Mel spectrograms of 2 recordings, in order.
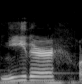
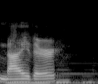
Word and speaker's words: neither: It's either pronounced neither or neither and it's both the same way.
